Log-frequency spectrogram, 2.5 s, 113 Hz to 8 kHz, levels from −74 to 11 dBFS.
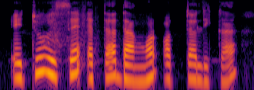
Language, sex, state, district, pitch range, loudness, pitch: Assamese, female, Assam, Kamrup Metropolitan, 190-230 Hz, -16 LUFS, 205 Hz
